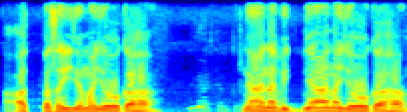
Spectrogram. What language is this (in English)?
Sanskrit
